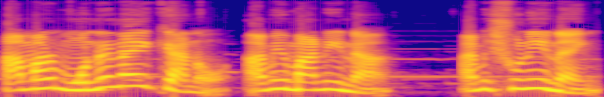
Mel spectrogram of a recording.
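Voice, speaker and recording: A woman's voice: high voice, big pitch swings, fairly quick, a bit bright, faint music behind. A woman playing a feisty, sassy young officer in a romantic audio story, with a melodramatic manner. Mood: wailing, indignant. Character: feisty, dramatic young woman officer in love with her boss.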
